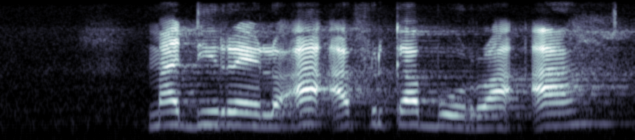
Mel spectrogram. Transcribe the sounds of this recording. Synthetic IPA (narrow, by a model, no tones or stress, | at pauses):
madirɛlɔʔaʔafrikʼabʊrwaʔa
